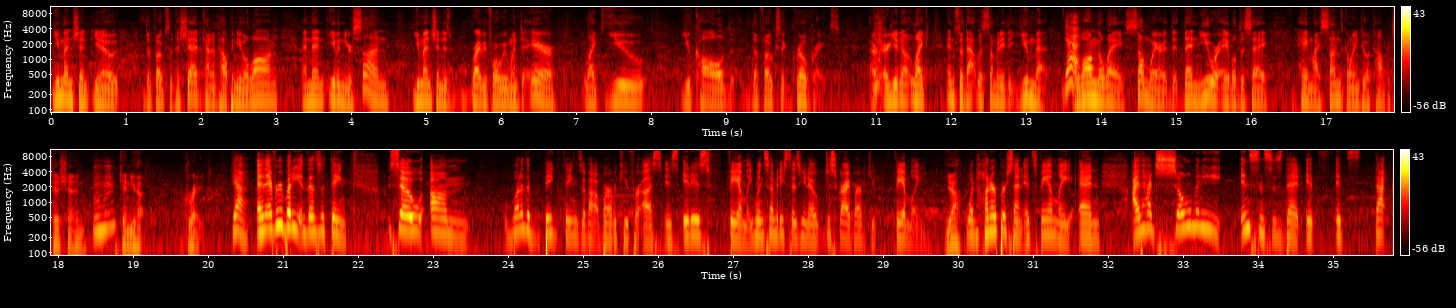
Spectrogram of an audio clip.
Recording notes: Live From The Jack Daniels BBQ Championship. At the Jack Daniel's World Championship BBQ Invitational.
